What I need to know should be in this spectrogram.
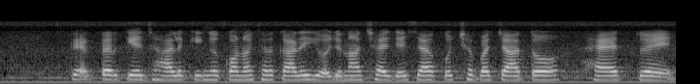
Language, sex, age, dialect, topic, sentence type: Maithili, female, 36-40, Angika, agriculture, question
